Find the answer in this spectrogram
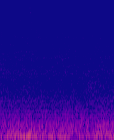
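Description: A steady low rumble of room background noise, with no distinct events.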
